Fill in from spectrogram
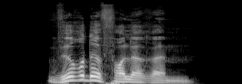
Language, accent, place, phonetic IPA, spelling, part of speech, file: German, Germany, Berlin, [ˈvʏʁdəfɔləʁəm], würdevollerem, adjective, De-würdevollerem.ogg
- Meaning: strong dative masculine/neuter singular comparative degree of würdevoll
